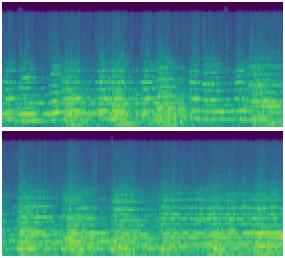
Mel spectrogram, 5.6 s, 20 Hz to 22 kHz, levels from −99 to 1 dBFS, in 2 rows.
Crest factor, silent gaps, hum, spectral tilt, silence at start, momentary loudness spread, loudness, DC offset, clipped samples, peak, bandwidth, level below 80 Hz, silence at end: 14 dB; none; none; -6.5 dB/octave; 0 s; 3 LU; -19 LUFS; under 0.1%; under 0.1%; -4 dBFS; 16.5 kHz; -36 dBFS; 0 s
